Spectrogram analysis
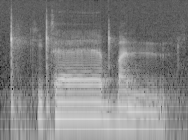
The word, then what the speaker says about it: كتابا: It's just decorative. We don't pronounce it as a long ah sound.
